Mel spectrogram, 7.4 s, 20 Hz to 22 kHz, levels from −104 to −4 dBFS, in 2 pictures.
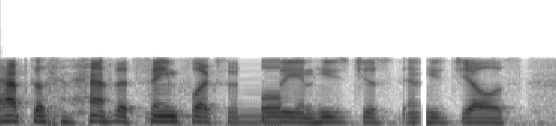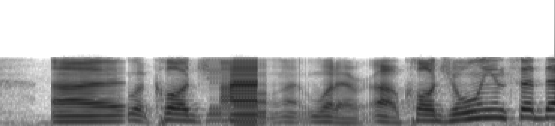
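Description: Packet loss with pitch repetition at 0.57–0.60 s: about 30 ms of audio went missing, and the receiver stretched the last pitch period across the gap, giving a brief, slightly held buzz. Robotic sound from repeated short buffers at 1.55–1.87 s: the voice becomes a rigid 50 Hz metallic buzz, likely because new audio arrived too seldom and a 20 ms stretch kept being replayed while most of the real sound was skipped. Packet loss with pitch repetition returns at 2.76–2.85 s. This 90 ms gap is long enough for the repeated period to fade toward silence before the speech cross-fades back in. It returns again at 4.50–4.56 s with a 60 ms gap. The robotic buzz recurs at 5.12–5.48 s, at the same 50 Hz pitch from the same buffer repetition. Throughout, the G.711 telephone coding limits the sound to below 4 kHz.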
